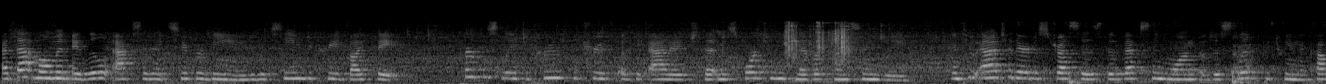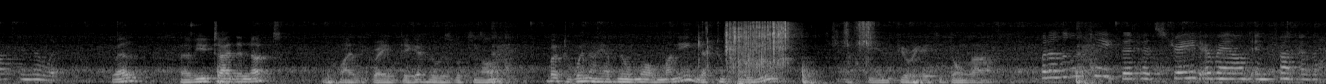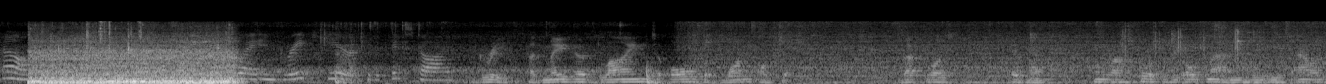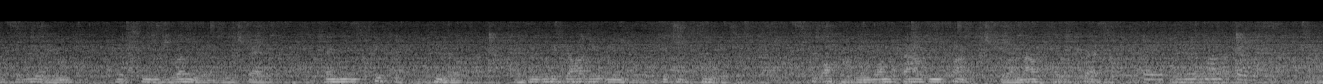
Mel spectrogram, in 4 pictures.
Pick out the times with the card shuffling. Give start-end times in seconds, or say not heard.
20.2-22.1, 29.6-30.8.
